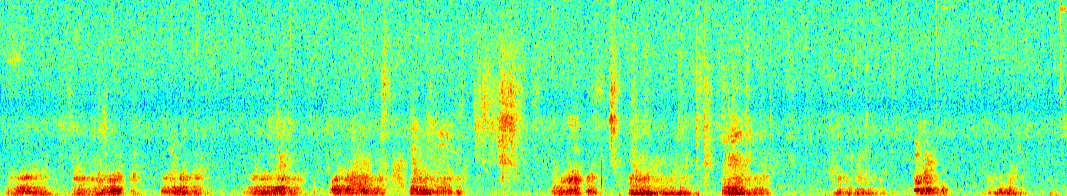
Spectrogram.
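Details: Belgian Malinois puppy playing tug with a rope, growling in repeated rough bursts of about a second each, separated by short pauses, with scuffling between them.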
